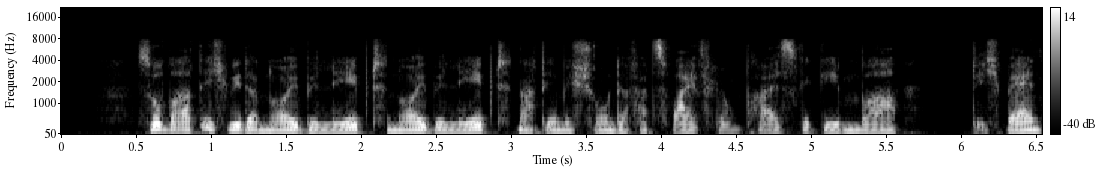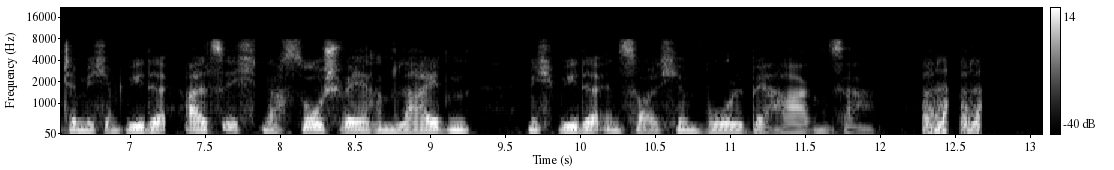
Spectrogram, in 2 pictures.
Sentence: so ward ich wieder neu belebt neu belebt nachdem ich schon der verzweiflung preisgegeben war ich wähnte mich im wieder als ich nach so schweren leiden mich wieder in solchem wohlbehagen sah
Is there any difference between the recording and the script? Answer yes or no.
no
